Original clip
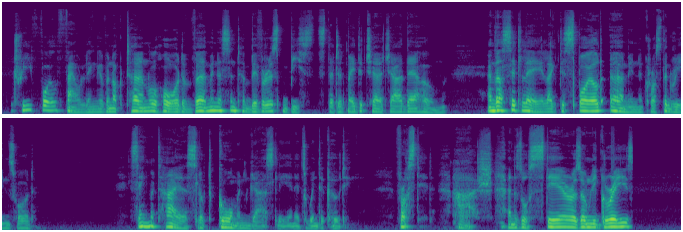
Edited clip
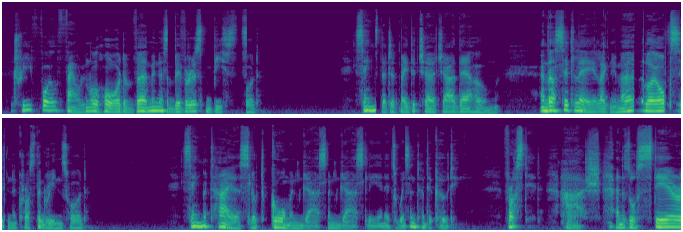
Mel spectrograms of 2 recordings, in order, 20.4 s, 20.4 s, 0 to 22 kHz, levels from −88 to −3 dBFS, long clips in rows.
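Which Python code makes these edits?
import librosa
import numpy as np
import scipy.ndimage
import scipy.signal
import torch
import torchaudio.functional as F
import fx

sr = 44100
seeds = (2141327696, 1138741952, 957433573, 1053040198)

y = fx.edit(x, sr, fx.cut(start_s=1.25, length_s=0.88),
    fx.move(start_s=3.35, length_s=0.27, to_s=14.88),
    fx.reverse_span(start_s=8.32, length_s=1.16),
    fx.duplicate(start_s=10.47, length_s=1.94, to_s=4.81),
    fx.repeat(start_s=13.72, length_s=0.56, count=2), tone=tone)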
